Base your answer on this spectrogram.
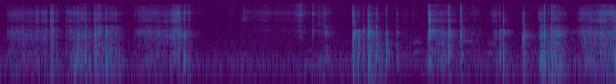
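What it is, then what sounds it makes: Dalgona sugar candy, hard and brittle. Fingertips and nails tap and scratch the surface of a round, flat, golden dalgona honeycomb sugar candy disc, solid and brittle. Quiet, bright, dry scratching and clicking come in short bursts separated by brief pauses, with almost no low end and no ringing after each touch.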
